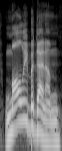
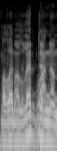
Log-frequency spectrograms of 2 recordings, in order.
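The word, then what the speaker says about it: molybdenum: Mollyenum. Mollyenum. So the the technical way of pronouncing it is malibdum. Nope. Not malibdum. Malibdum. Malibdinum.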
